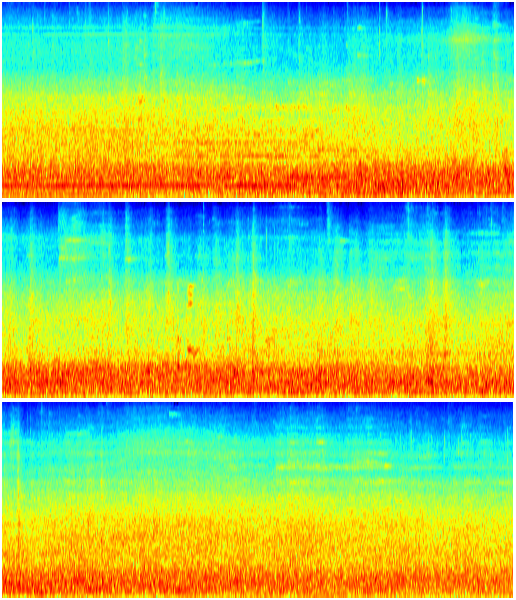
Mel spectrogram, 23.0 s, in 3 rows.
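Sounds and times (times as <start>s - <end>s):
train rolling rumble: 0.0s - 23.0s
faint high wheel squeal: 19.4s - 23.0s.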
